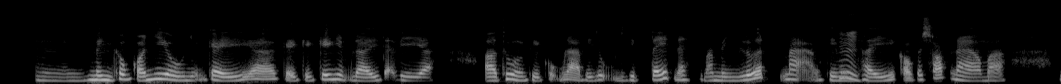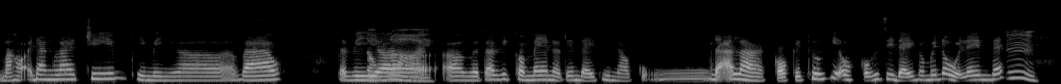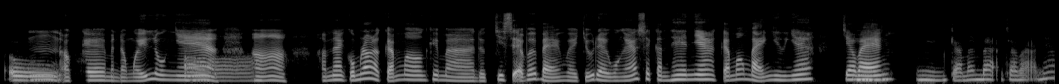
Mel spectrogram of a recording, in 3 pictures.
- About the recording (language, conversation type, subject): Vietnamese, podcast, Bạn nghĩ gì về việc mặc quần áo đã qua sử dụng hoặc đồ cổ điển?
- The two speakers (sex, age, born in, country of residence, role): female, 25-29, Vietnam, Vietnam, host; female, 30-34, Vietnam, Vietnam, guest
- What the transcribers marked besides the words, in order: tapping; in English: "recommend"; in English: "secondhand"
